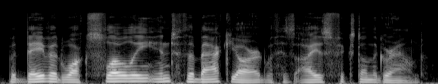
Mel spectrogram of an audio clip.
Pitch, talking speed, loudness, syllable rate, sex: 110 Hz, 205 wpm, -17 LUFS, 4.9 syllables/s, male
